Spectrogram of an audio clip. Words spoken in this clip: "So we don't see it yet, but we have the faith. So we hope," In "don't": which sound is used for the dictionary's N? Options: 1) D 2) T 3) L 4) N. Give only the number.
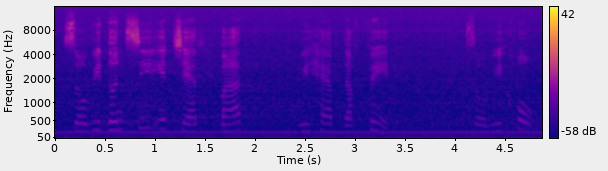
4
